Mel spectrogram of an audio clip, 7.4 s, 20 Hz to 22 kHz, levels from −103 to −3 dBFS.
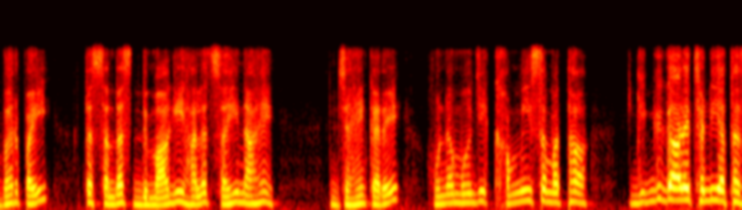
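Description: The speech runs through the whole clip with a muffled, hoarse character and nothing above about 8.5 kHz, so the upper treble is simply absent. This damage is heavy and most likely comes from Opus compression at a low rate, which fits a bitrate near 12 kbps. At that rate the encoder drops into its speech-oriented SILK mode and a wideband limit, modelling the voice coarsely instead of preserving full-band detail.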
